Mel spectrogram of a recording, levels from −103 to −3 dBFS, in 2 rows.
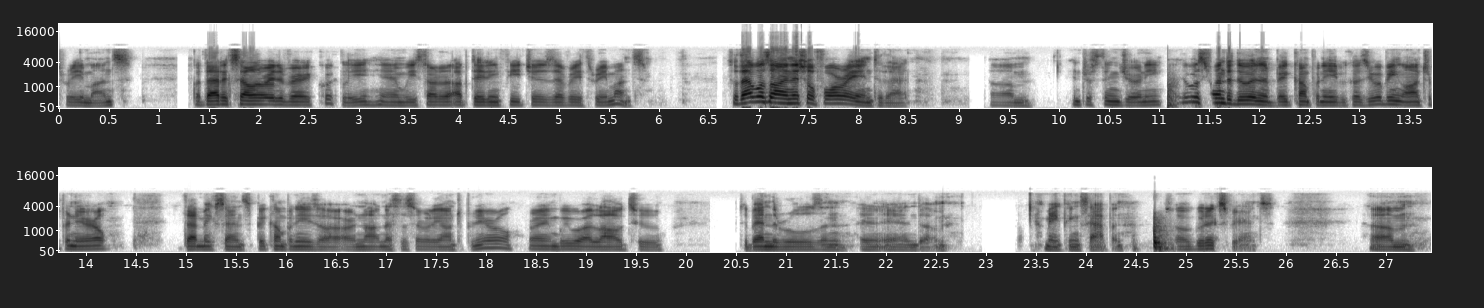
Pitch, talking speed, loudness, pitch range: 105 Hz, 160 wpm, -18 LUFS, 95-115 Hz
